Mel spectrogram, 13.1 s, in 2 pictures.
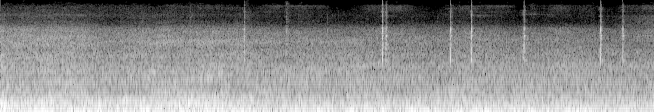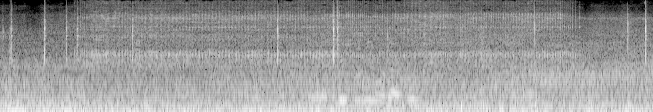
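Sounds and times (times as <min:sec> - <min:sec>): wind rumbling over microphone: 0:00.0 - 0:13.0
sharp clicks: 0:06.0 - 0:08.0.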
